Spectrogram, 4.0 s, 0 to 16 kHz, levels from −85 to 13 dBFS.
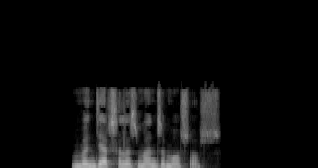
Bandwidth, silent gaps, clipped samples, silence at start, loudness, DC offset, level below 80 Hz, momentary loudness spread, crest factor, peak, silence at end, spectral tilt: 8 kHz; none; under 0.1%; 0.9 s; -24 LUFS; under 0.1%; -62 dBFS; 16 LU; 20 dB; -8 dBFS; 1.25 s; -5.5 dB/octave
